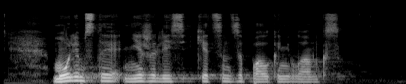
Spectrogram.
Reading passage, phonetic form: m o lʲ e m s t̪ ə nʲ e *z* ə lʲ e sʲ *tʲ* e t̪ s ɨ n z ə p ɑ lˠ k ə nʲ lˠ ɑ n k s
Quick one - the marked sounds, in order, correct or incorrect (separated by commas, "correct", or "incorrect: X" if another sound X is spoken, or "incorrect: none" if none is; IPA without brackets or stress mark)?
incorrect: ʐ, incorrect: kʲ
